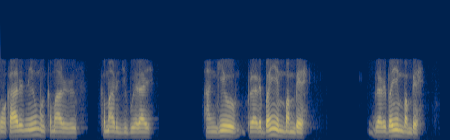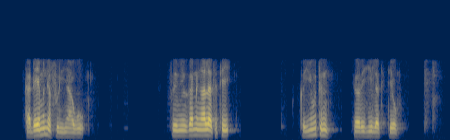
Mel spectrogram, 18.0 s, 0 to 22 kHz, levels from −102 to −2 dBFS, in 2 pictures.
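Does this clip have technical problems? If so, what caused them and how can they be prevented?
No, nothing faulty is audible; this is G.711 telephone coding at its normal line band of roughly 300 Hz to 3.6 kHz, with nothing above 3.8 kHz, so there is no problem to prevent.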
